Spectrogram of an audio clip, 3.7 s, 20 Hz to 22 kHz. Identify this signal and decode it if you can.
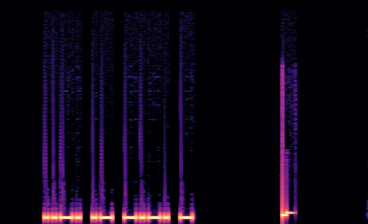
Morse code, heard as a keyed tone, about 30 wpm, 700 Hz. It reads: FACT
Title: Sets of 2 Words - New Word Drill - 30wpm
